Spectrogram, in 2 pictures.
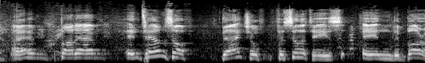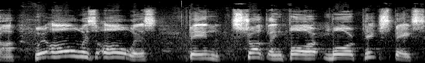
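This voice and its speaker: Speaking at a very slow pace with a Scottish accent, a man uses a high pitch, lively intonation and very even loudness over noticeable background noise. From Scotland. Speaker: mayor. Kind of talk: public speech.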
